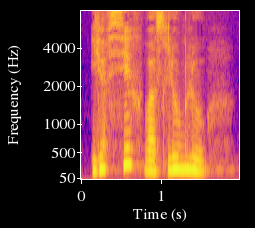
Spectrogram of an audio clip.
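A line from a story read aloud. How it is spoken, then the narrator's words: Tearful mother. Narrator (Russian): сквозь слезы сказала мама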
